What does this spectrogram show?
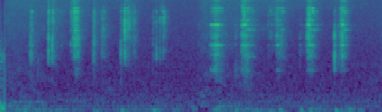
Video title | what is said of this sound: Making Fried Chicken Adobo From Start to Finish (Adobo Sauce, Cucumber Salad, Fried Chicken & MORE) | first off I just want to do a crispiness check so you can hear how crispy this chicken is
